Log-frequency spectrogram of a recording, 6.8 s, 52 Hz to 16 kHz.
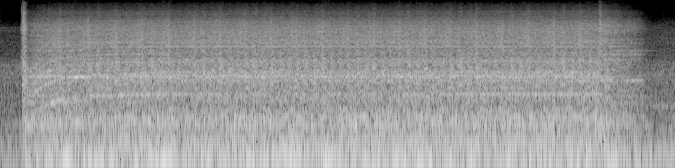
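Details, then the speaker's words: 1991 Four Winns Freedom 190 boat, OMC 4.3L engine, unknown history, bought at auction, oil looks poor; the starter turns the engine over with a steady, even churn and no knocks, clatters or bangs, so cranking is normal. "Uh, I mean, it sounds like an engine. I don't hear any loud knocks, clatters, bangs."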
